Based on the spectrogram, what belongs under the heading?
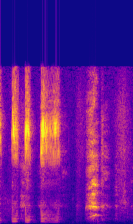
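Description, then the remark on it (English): A person vocally imitates a fart, with a few short voiced bursts followed by a louder, buzzy, sputtering blow, brief. “Poop, poop, poop, poop, poop, fart.”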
